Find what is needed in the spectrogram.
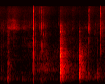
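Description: A few light knocks and clicks of handling in a small room, the loudest a little over a second in.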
